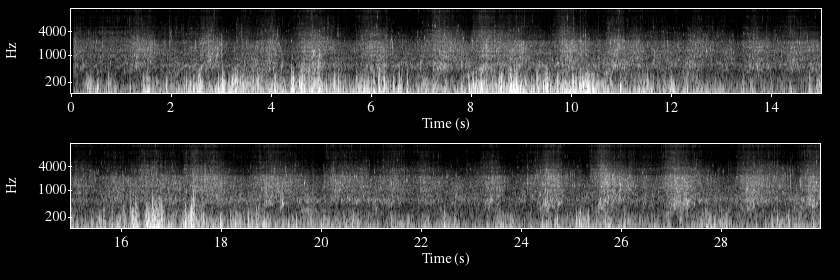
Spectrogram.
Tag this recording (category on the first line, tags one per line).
Sound effects > Natural elements and explosions
ambiance
ambient
field-recording
nature
pond
water
wind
